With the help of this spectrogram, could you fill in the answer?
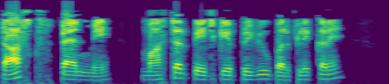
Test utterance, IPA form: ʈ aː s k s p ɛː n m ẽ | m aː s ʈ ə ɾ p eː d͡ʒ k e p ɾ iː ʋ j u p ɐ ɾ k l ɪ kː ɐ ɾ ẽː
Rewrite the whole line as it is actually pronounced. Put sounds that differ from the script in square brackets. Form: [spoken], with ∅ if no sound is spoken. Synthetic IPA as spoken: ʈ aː s k s p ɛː n m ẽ | m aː s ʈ ə ɾ p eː d͡ʒ k e p ɾ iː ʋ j u p ɐ ɾ k l ɪ kː ɐ ɾ ẽː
